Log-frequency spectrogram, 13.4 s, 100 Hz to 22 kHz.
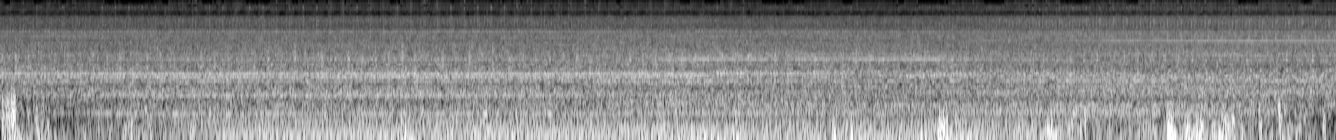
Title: Golf V 1.6 BSE engine knocking noise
